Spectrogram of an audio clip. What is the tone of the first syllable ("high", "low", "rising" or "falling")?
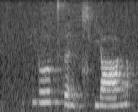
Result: high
